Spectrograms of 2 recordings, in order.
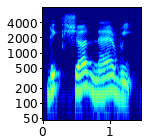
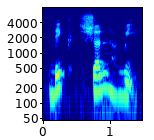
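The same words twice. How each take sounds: First: डिक्शनरी slowly as dik, shuh, ne, ree; four slow beats in डिक्शनरी, nothing dropped; four syllables. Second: डिक्शनरी slowly as dik, shun, ree; three syllables. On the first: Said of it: "चार थे". (डिक्शनरी धीरे, चार syllable में: डिक-श-ने-री) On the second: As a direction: spell out shortened डिक्शनरी in three slow beats. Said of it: "तीन syllable बन गए". (डिक्शनरी धीरे, तीन सिलेबल में: डिक-शन-री) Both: Shown as a demonstration.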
